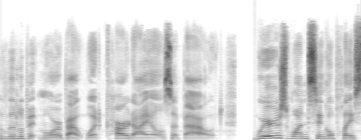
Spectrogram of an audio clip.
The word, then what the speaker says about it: Card Isle: enjoyed the idea of Card Isle, but aisle is spelled ISLE.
